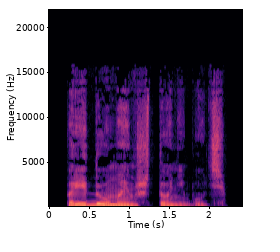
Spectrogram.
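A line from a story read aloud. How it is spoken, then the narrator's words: Grim assurance. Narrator (Russian): мрачно заверил его Алекс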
